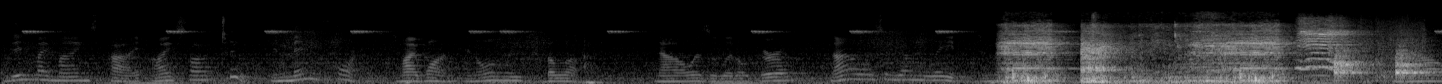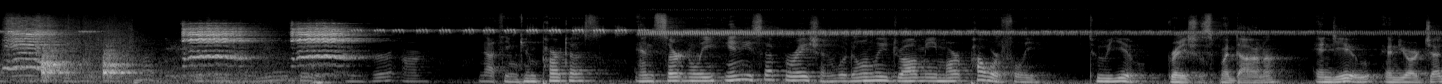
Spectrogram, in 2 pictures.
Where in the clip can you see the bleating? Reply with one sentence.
The bleating can be heard from 9.9 to 17.9 s.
